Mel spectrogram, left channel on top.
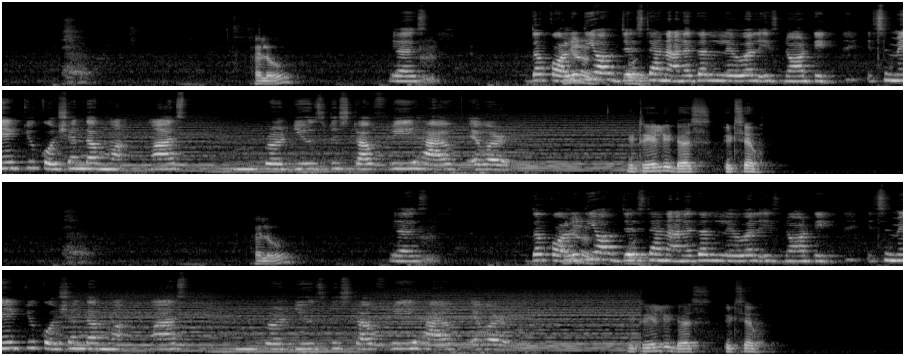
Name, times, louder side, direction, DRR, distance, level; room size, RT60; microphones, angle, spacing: voice 1, 2.5-2.9 4.2-4.3 5.6-6.0 6.2-6.4 15.3-16.6, left 5 dB, 50° left, 0.4 m, -24 dB
voice 2, 3.9-4.2 5.2-8.3 8.8-10.8 11.3-14.1, left 3 dB, 80° left, 0.9 m, -22 dB
sound 1, 9.5-15.4, right 1 dB, 15° right, 0.5 m, -34 dB
5.0 x 4.2 x 5.8 m
head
